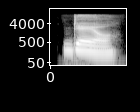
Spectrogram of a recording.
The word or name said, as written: gale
